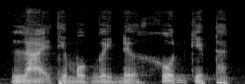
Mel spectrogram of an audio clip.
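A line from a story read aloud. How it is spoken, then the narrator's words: Beggar's quiet muttering. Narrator (Vietnamese): người ăn xin im lặng, miệng lẩm bẩm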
